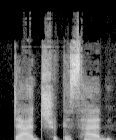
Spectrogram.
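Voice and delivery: usual speaking voice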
